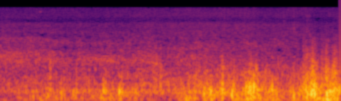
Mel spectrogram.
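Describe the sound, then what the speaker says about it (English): Gusty wind buffets the microphone with a low, rushing rumble that swells and grows stronger toward the end. "It's very windy."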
